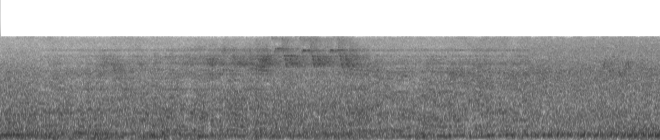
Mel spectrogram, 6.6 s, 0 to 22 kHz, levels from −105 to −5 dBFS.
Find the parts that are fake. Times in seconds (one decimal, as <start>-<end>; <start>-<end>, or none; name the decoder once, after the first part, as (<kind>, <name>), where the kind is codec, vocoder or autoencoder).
0.4-2.7 (codec, SNAC); 3.5-5.3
